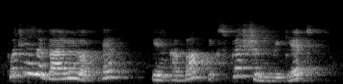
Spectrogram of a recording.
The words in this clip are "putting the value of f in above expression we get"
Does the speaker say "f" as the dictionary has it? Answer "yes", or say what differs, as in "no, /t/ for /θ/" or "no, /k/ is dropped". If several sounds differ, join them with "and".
no, /p/ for /f/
